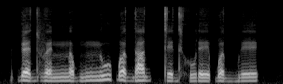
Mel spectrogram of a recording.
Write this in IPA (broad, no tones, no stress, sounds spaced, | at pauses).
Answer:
ɠ ɛ d v ɛ nː ʌ b nː u ɓ ʌ d ɾ a d tː e d h u ɾ e ɓ ʌ d b e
